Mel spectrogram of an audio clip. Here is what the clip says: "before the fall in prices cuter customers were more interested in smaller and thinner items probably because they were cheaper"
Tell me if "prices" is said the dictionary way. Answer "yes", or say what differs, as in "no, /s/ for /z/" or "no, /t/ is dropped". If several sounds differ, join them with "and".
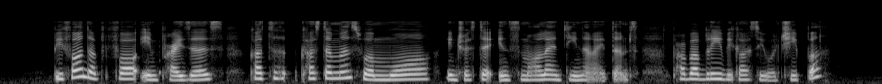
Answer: no, /s/ is dropped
